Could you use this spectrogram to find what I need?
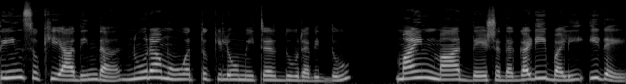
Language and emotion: Kannada, neutral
